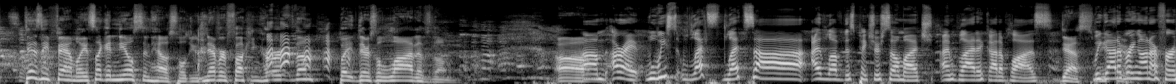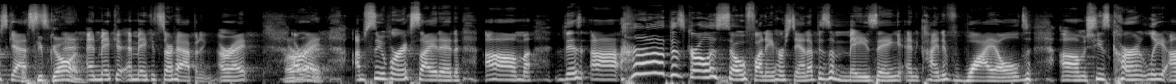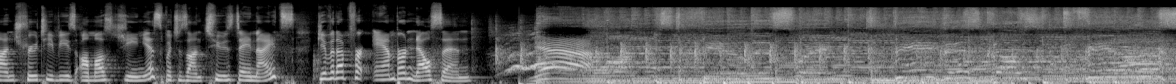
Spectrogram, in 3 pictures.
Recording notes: Live from Le Poisson Rouge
